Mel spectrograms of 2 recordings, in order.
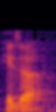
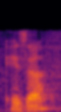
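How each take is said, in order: Both takes have the same delivery.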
